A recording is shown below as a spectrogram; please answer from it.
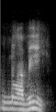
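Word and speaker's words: נביא: En hebreo la palabra profeta es pronunciaba naví.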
